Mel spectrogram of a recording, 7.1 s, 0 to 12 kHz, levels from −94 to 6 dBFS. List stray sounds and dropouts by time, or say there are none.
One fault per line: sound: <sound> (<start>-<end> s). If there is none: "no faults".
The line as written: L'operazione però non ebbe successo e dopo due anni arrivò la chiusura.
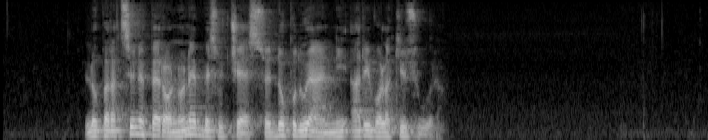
no faults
